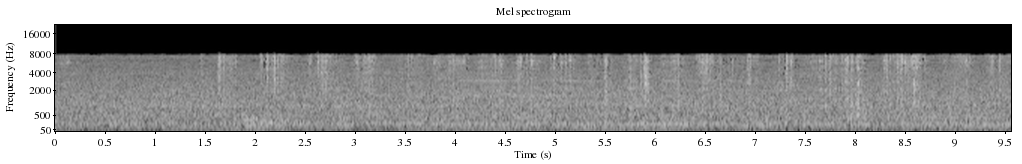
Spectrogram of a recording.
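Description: Lining rammer compacting dry refractory ramming mix for an induction furnace lining: a steady machine noise, with scattered sharp ticks and clicks from about one and a half seconds in.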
